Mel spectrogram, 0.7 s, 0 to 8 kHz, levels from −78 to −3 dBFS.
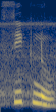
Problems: background sounds at intervals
